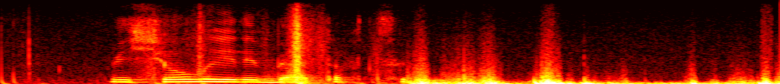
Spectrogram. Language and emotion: Russian, neutral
